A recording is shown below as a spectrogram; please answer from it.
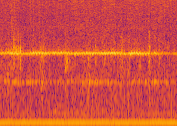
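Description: A loud, steady low hum with a thin, high-pitched tone held above it, unchanging throughout.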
